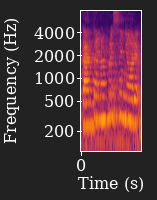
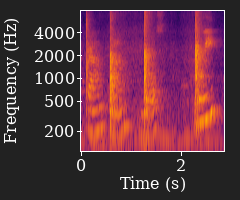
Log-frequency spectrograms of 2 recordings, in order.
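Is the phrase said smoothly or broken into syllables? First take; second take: smoothly; syllables. First: The phrase is said smoothly without breaks. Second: Each syllable is said separately with breaks.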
